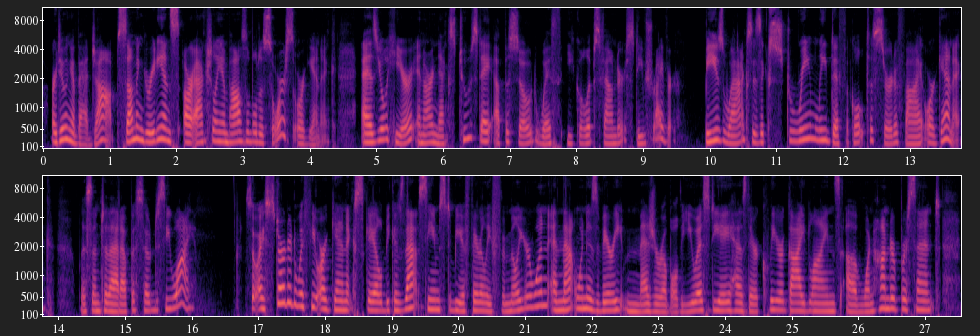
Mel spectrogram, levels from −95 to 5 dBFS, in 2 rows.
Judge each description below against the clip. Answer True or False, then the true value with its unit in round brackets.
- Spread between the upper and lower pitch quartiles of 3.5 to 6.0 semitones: True (4.3 semitones)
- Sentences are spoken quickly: False (150 wpm)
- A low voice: False (205 Hz)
